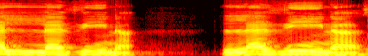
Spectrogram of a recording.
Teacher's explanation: ذال نوک زبان دندان‌های صنایای بالا همراه با ارتعاش صوتی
